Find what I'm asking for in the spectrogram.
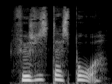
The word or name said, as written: fødselsdagsbord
